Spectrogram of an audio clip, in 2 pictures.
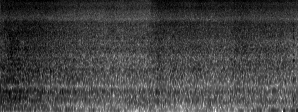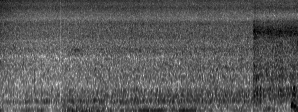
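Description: Spice paste hitting a hot pan for a vegetarian yogurt jackfruit curry, a loud broad hiss of steam and sizzle that eases after a few seconds and flares again briefly near the end, with no voices.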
